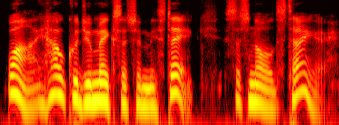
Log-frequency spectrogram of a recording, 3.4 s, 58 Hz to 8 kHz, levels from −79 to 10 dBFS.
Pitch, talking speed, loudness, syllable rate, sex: 145 Hz, 195 wpm, -17 LUFS, 4.8 syllables/s, male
